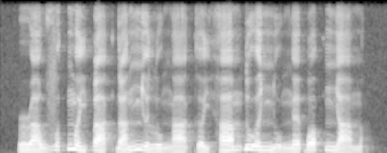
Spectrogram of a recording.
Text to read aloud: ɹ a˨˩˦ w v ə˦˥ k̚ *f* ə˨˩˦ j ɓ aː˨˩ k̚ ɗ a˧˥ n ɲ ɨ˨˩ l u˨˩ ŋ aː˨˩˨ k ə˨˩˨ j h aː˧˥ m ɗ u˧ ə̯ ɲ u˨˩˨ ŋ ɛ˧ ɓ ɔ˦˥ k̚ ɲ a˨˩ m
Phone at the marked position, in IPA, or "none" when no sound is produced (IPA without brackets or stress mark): m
